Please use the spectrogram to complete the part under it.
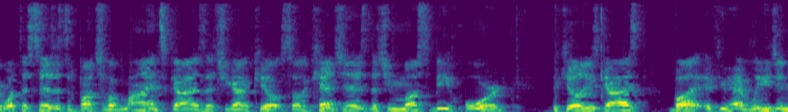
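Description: A young man streaming from a home room, casually explaining a game farm with lots of fillers. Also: mid-range voice. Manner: relaxed, rambling, many fillers. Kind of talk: casual game guide commentary. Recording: echoey room.

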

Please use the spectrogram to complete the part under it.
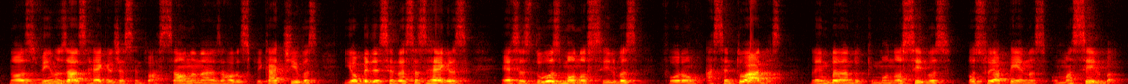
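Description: A woman's voice: deep voice, fairly bright tone, echoey room. A Brazilian woman teacher going through a grammar lesson, patiently asking and answering her own questions and tagging lines with "né?" and "ok?". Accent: Brazilian Portuguese. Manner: often tags lines with "né?" and "ok?". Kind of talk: recorded grade-school grammar lesson.

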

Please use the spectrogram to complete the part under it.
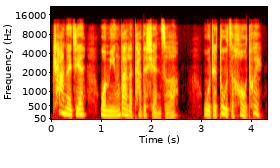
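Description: Woman narrator, audio novel, lowish voice, dry close mic. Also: animated, moderate pace, darkish tone, dry recording. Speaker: story narrator. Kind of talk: first-person audio novel reading.

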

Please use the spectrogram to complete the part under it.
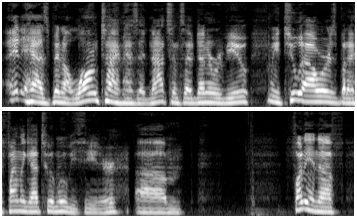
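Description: A man's voice: medium pitch, no echo. A man hosting a casual film review, talking loosely and hesitantly with many fillers. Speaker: movie reviewer.

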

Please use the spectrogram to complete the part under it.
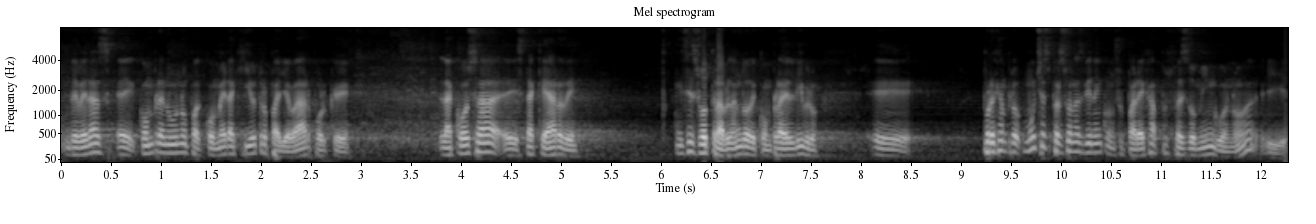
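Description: A man's voice: medium pitch, darkish tone. A man with a Mexican accent giving a humorous talk about his book to a live audience at a book fair, acting out little dialogues in changing voices. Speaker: author presenting his book. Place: large hall at a book fair. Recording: dull echoey hall recording.

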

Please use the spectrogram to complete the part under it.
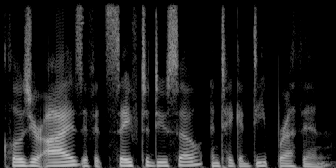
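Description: A man with a fairly high voice guides a meditation slowly and calmly, pausing between phrases in a soothing, even delivery. He is close to the microphone in a dry room without echo.

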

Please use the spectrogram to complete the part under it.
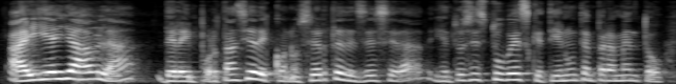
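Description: A Mexican man in his forties, a podcast guest, telling personal stories in a blunt, slangy, animated way. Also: sits high, fairly quick. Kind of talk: casual podcast conversation.

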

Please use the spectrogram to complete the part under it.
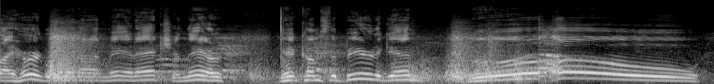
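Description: A man doing live play-by-play commentary on a pro wrestling match in a folksy, wry way. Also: sits high. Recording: noisy live event hall ambience.

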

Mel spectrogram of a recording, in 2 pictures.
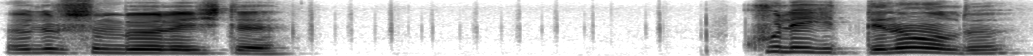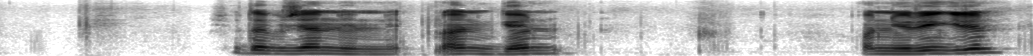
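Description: A man's voice: fairly high pitch, unhurried, long pauses. Young man taunting while gaming. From Turkey. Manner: taunting, trash-talking the enemy; excitable, jumps up when chasing. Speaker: mobile game streamer. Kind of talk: live gameplay commentary.

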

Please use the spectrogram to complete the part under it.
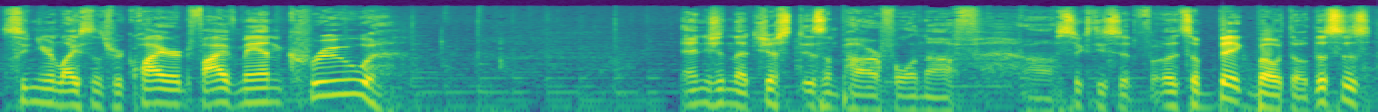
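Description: A man's voice: medium pitch, expressive, normal speed, soft background music. A man reviewing a fishing game as he plays, talking casually, often correcting himself mid-sentence and apologizing. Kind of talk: casual gameplay commentary.

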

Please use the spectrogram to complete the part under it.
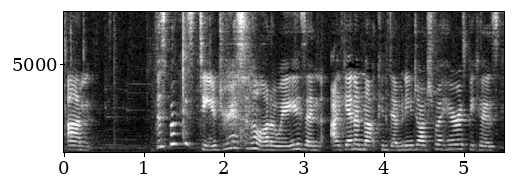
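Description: A young woman, a vlogger and YouTuber talking fast and chattily to her viewers. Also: on the high side, a bit bright, faint music behind. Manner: fast, chatty, laughing asides. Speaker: YouTuber and blogger. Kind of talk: casual vlog commentary.

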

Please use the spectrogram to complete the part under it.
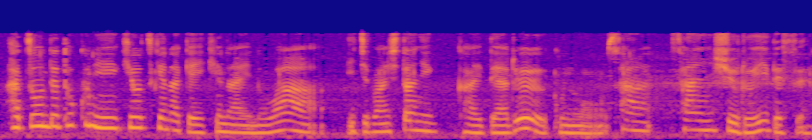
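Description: Slow, gentle woman teaching vowels. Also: on the low side, animated, husky, dull audio. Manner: speaks slowly, drawing out vowel drills and checking in with learners; casual and friendly, with fillers like "ano". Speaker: Korean language teacher. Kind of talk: slow, gentle language lesson.

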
